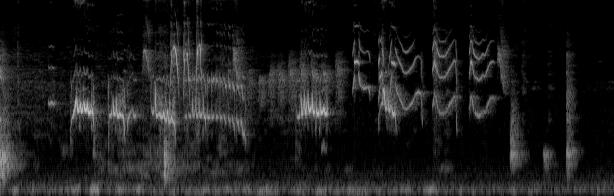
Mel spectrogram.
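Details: A male and female greater green leafbird being paired in captivity: harsh chattering and buzzy notes, followed by a run of wavy whistled phrases repeated in quick succession, then a few short clicks.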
